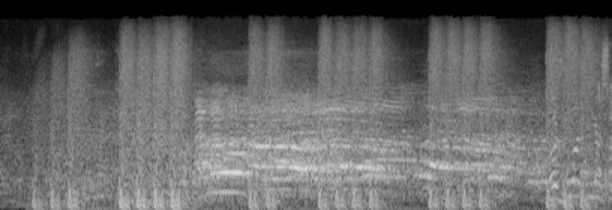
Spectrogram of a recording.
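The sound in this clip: Militia rifles fire a volley near an armory square: many sharp cracks in rapid bursts, with crowd shouting and voices rising beneath the shots.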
